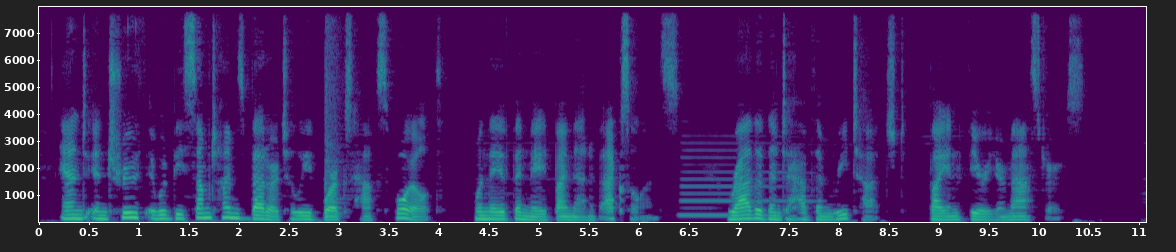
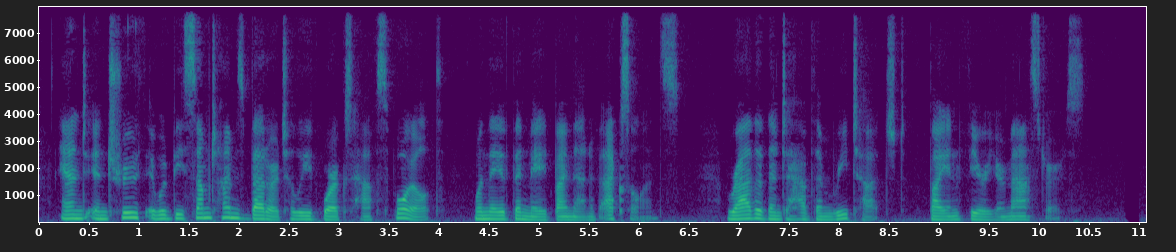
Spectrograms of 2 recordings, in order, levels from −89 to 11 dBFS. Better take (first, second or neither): second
